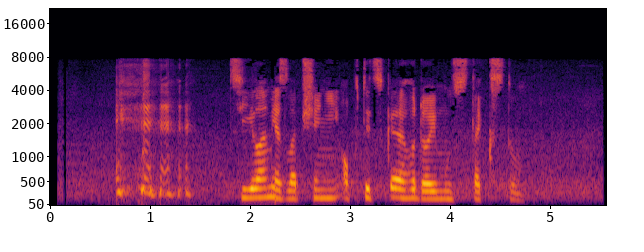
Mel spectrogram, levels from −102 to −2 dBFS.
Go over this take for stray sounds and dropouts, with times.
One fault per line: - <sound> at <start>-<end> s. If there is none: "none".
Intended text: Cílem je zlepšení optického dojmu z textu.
- laugh at 0.6-1.5 s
